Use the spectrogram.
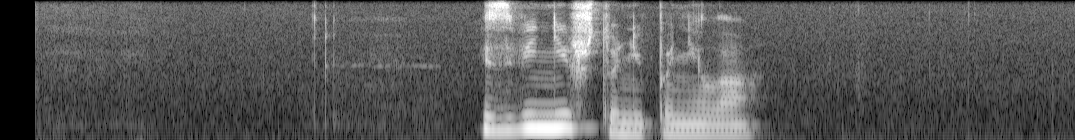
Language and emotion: Russian, sad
